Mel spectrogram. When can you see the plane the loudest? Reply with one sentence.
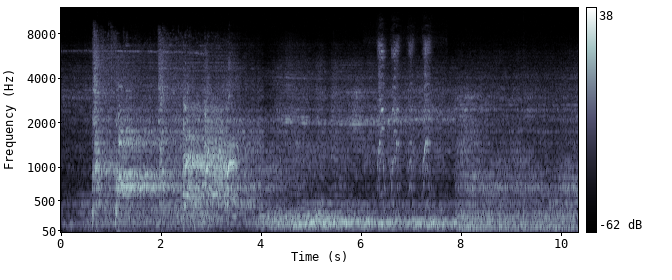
The volume of the plane peaks at 5 seconds.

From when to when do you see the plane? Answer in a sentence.
The plane can be heard from 0.0 to 10.3 s.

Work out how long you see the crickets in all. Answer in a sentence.
You can't hear the crickets here.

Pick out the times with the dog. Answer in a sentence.
The dog can be heard from 0.6 to 3.6 s and from 6.1 to 7.7 s.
